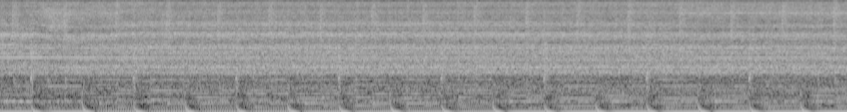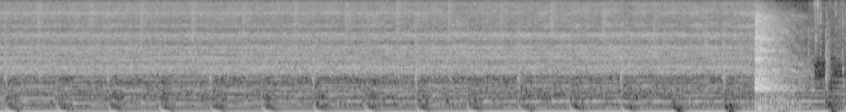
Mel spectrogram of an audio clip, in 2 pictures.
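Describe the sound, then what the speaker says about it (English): A hair dryer blows steadily while drying a repair coating on a chipped bathtub, a continuous whir with a pulsing rhythm that runs unbroken and ends in a short bump. "With the hair dryer, it makes it much quicker."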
